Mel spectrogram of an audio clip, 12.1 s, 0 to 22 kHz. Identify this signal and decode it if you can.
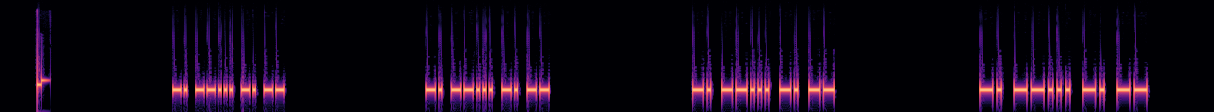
Morse code, heard as a keyed tone, about 37 wpm, 700 Hz. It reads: N7NM N7NM N7NM N7NM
